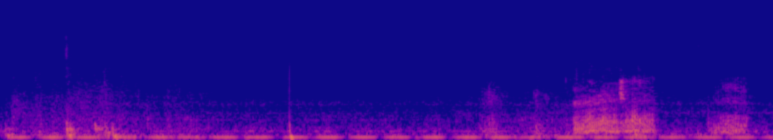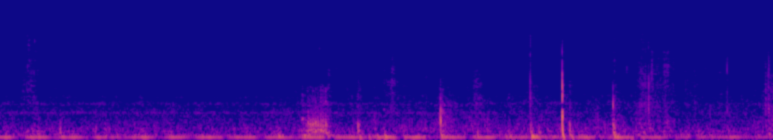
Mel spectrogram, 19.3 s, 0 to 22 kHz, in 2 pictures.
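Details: F1 Bengal cat, half wild with an Asian leopard cat father and Bengal mother, playing with her F2 silver Bengal kittens; a quiet, steady low purr with soft rhythmic pulsing throughout, plus brief rustling bursts midway and a few light clicks.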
